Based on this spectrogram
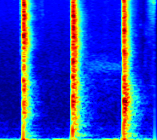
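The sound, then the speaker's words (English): Three sharp, loud hand claps in an even rhythm, about half a second apart, with a low hum underneath and no talking. “Let's do the three clap and just get into this thing.”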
